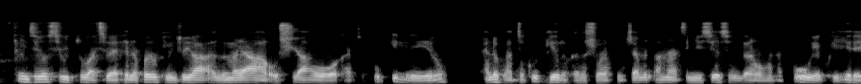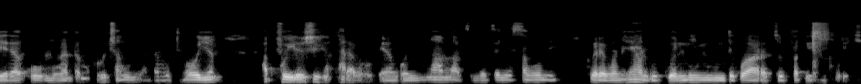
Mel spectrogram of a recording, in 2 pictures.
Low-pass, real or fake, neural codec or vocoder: 7.2 kHz; fake; codec, 16 kHz, 2 kbps, FreqCodec, larger model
